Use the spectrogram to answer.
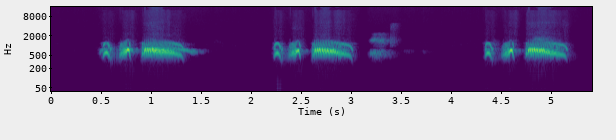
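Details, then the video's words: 'Thúc gù' coo of a spotted dove, a lure call for wild birds. Three evenly spaced phrases, each a pair of quick clipped notes then a drawn-out falling coo, separated by silent gaps of over a second. "tiếng cu gáy/ cu gáy thúc gù bài bản dùng kích bổi hiệu quả"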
